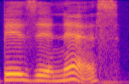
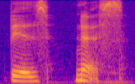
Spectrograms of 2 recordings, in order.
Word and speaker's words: business: actually spoken for example business is not biz business but rather biz-ness just when you get used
